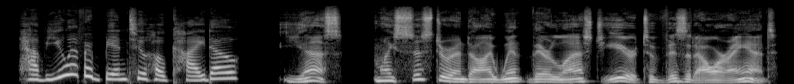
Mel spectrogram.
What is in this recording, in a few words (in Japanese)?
英文リスニング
